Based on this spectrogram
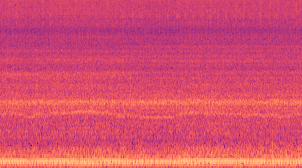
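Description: A deep, loping idle with an uneven low throb that wavers instead of holding smooth; the engine is idling rough.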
